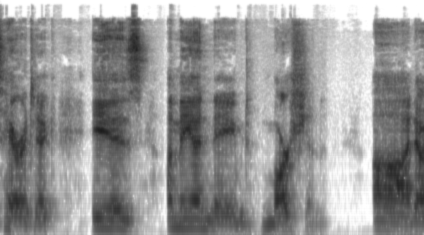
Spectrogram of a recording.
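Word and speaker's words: Marcion: a heretic this heretic is a man named Martian now it's pronounced Martian it's actually spelled ma our CIO N and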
